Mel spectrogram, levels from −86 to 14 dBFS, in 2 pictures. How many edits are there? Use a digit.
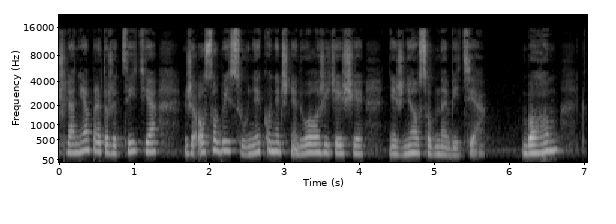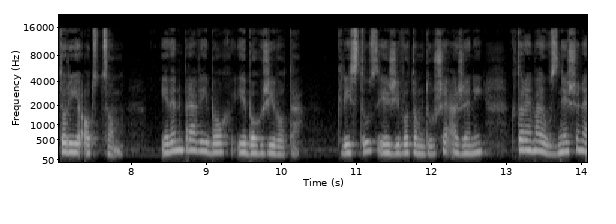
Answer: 2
